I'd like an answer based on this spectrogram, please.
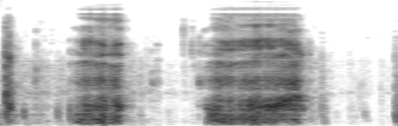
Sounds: Throat clearing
